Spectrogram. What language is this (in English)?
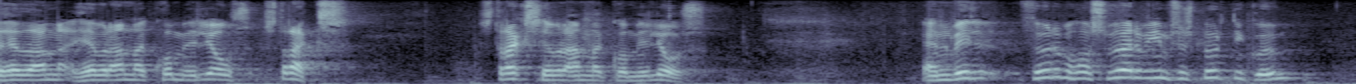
Icelandic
